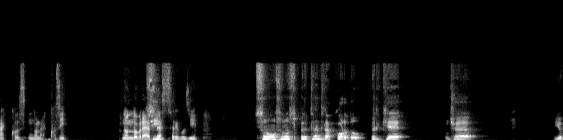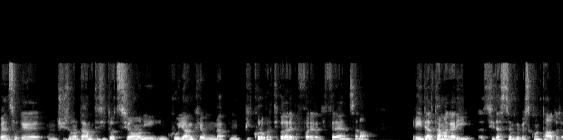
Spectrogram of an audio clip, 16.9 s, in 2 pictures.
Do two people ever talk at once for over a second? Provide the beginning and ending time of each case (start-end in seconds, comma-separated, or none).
none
